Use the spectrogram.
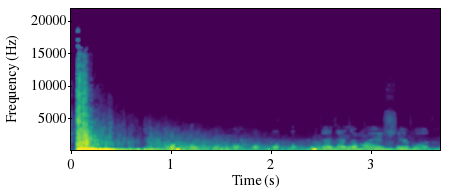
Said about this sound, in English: As we talk, the battle starts. Guns and cannons fire. Smoke fills the air.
